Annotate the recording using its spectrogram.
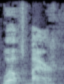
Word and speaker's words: Wilkes-Barre: In Wilkes-Barre, Wilkesburg. Which one is it? What? Does anybody know the correct pronunciation of this town we're in? – Wilkes-Barre. Wilkes-Barre. If you say somewhere in between, somewhere Westbury.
